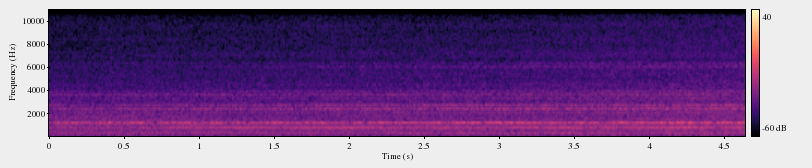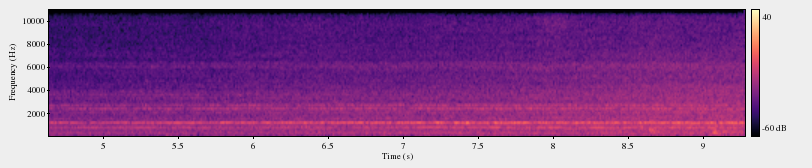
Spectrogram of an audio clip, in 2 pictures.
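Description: Trenitalia electric multiple unit drawing in along the platform, its running noise growing steadily louder, with a steady high whine.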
